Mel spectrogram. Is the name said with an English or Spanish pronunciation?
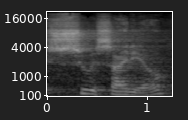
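English. The name is said with English-style sounds.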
